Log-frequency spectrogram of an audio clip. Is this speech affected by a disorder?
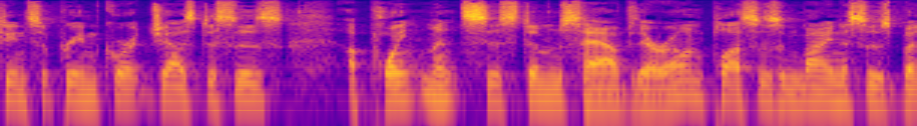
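No.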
